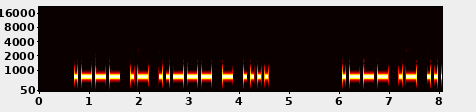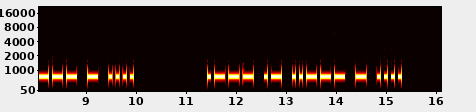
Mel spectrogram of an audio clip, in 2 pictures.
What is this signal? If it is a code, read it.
Morse code, heard as a keyed tone, about 17 wpm, 700 Hz. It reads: JA2TH JA2TH JA2TH
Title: DXCC-100 Call Signs - 5 Characters - Repeated 3x - 17wpm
